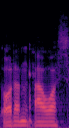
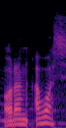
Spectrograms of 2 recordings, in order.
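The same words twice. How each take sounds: First: The word awas is said with flat pitch. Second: The word awas is said with exclamatory pitch. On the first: The speaker calls it right. "dengan nada yang flat" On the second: The speaker calls it wrong.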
